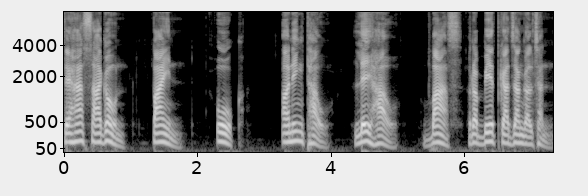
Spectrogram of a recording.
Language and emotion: Nepali, neutral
